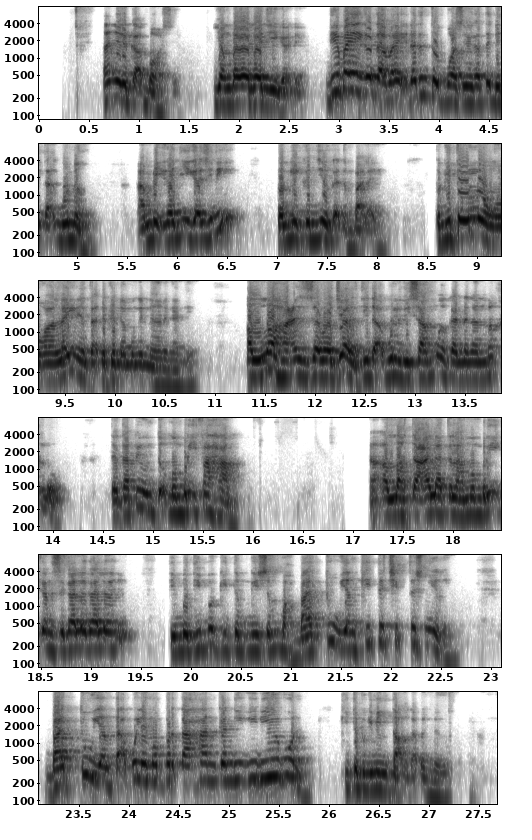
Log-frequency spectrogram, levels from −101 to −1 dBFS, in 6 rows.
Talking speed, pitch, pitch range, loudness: 175 wpm, 165 Hz, 155-210 Hz, -14 LUFS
